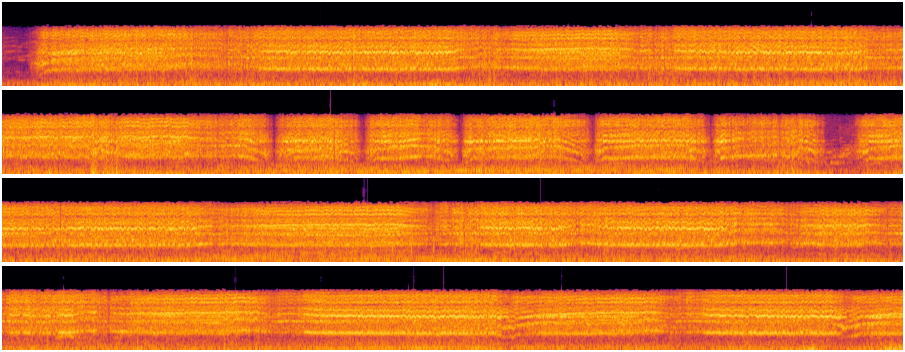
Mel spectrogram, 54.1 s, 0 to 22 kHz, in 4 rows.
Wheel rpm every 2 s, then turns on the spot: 80, 220, 210, 210, 210, 210, 210, 210, 180, 130, 160, 150, 150, 140, 210, 210, 210, 210, 210, 220, 210, 220, 220, 210, 200, 210, 200.
none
